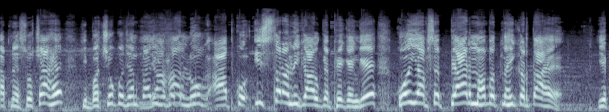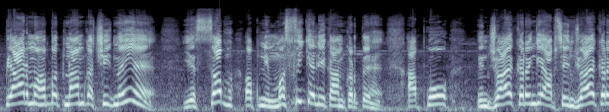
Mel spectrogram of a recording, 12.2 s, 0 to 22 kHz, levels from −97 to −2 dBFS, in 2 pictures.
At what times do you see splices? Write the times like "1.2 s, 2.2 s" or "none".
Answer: 1.7 s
